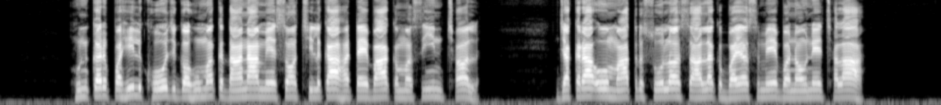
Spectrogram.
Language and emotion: Maithili, neutral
